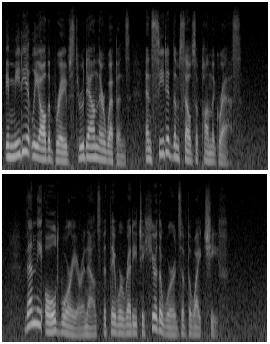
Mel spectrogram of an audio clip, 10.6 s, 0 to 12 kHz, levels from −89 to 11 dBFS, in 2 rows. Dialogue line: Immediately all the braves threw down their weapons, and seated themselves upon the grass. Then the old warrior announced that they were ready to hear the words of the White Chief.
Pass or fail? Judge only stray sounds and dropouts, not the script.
pass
